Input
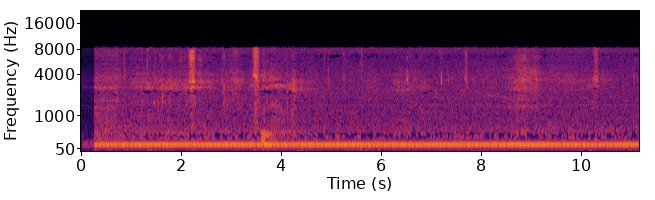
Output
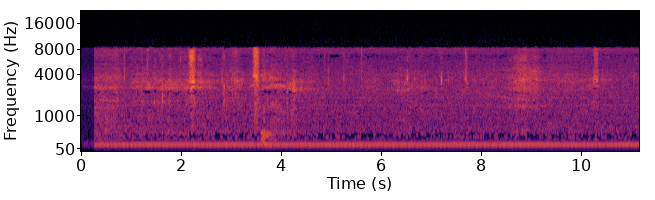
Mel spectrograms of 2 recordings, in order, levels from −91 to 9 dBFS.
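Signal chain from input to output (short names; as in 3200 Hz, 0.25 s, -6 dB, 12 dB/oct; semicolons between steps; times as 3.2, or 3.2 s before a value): HPF 1100 Hz 6 dB/oct; gain +4 dB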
